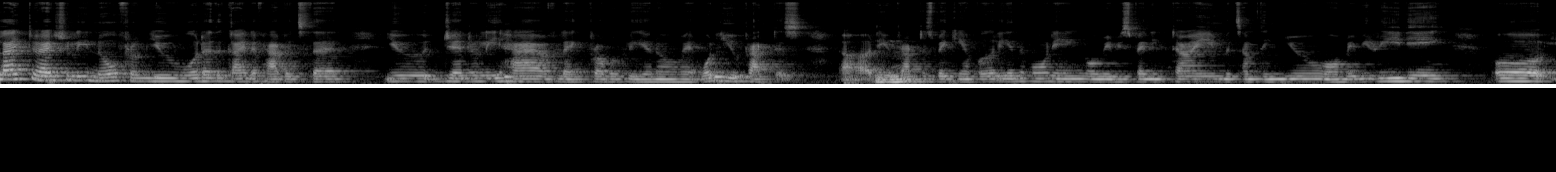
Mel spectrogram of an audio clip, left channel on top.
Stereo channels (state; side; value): silent; right; digital silence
